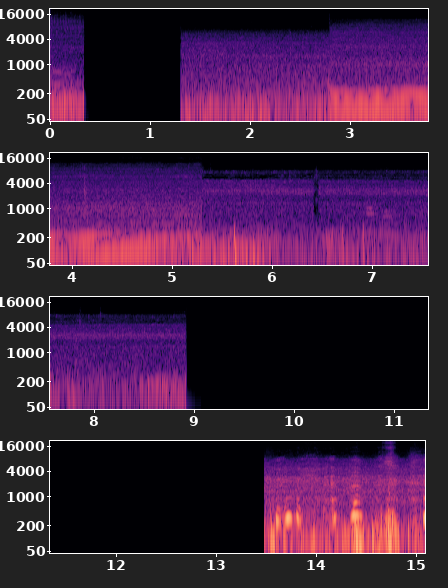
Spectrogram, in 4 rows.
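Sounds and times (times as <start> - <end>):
engine humming: 2.8 - 8.8.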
